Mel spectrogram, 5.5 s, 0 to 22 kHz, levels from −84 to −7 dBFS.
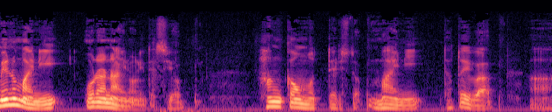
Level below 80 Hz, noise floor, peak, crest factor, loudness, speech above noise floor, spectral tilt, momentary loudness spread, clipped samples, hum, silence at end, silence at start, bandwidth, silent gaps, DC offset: -48 dBFS; -48 dBFS; -2 dBFS; 20 dB; -22 LUFS; 28 dB; -6.5 dB/octave; 16 LU; under 0.1%; none; 0 s; 0 s; 13.5 kHz; none; under 0.1%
